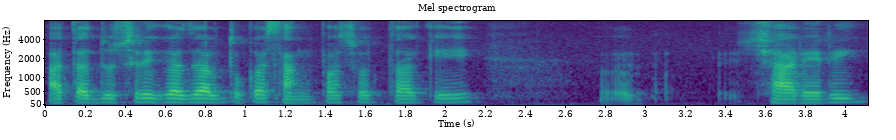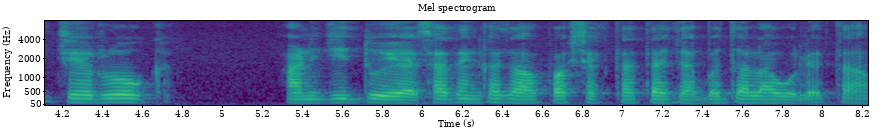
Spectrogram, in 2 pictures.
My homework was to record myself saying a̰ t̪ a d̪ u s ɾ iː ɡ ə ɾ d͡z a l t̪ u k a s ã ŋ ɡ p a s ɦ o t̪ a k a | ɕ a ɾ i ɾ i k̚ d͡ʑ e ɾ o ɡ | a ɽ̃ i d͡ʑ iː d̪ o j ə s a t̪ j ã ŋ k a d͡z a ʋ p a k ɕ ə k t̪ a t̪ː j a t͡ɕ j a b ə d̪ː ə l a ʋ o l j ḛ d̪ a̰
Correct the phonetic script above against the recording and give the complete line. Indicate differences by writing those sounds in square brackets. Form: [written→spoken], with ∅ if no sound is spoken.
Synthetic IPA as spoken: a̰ t̪ a d̪ u s ɾ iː ɡ ə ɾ d͡z a l t̪ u k a s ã ŋ ɡ p a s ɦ o t̪ a k [a→i] | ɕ a ɾ i ɾ i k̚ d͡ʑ e ɾ o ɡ | a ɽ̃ i d͡ʑ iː d̪ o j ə s a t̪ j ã ŋ k a d͡z a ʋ p a k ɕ ə k t̪ a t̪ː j a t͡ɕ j a b ə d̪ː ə l a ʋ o l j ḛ [d̪→t̪] a̰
